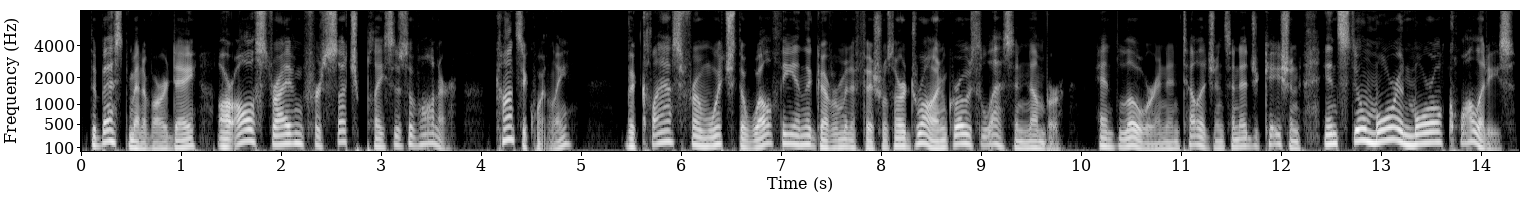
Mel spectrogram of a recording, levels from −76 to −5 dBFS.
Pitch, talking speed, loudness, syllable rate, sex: 130 Hz, 180 wpm, -18 LUFS, 5.4 syllables/s, male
